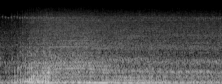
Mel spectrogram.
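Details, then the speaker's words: Lotus Elite, quick throttle blip after carburettor adjustment: a small exhaust pop from an air leak in the exhaust letting in dry air; throttle also slow to return, needs a return spring. "yeah that pop is because you've got an air leak on your exhaust and it's dry air and it's popping you can hear it now"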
